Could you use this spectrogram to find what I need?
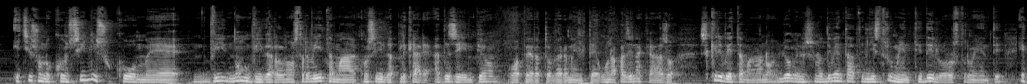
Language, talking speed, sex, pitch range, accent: Italian, 215 wpm, male, 110-145 Hz, native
